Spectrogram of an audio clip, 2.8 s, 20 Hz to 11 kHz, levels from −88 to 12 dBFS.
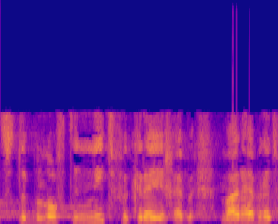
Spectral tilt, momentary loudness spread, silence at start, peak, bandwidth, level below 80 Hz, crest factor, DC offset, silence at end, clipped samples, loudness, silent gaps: -5.5 dB/octave; 9 LU; 0 s; 0 dBFS; 6 kHz; -72 dBFS; 16 dB; under 0.1%; 0 s; under 0.1%; -17 LUFS; none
